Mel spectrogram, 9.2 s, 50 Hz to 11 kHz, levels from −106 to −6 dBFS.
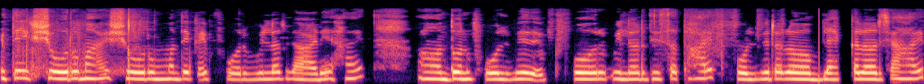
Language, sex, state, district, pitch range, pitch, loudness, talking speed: Marathi, female, Maharashtra, Pune, 245-270 Hz, 255 Hz, -17 LUFS, 160 wpm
